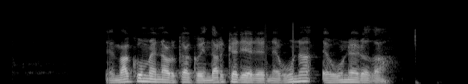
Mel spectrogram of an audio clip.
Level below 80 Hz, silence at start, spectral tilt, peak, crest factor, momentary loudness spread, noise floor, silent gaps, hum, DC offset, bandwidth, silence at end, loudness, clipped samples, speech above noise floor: -54 dBFS; 1.1 s; -7 dB/octave; -4 dBFS; 20 dB; 10 LU; -76 dBFS; none; none; under 0.1%; 6.6 kHz; 0.8 s; -23 LUFS; under 0.1%; 54 dB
